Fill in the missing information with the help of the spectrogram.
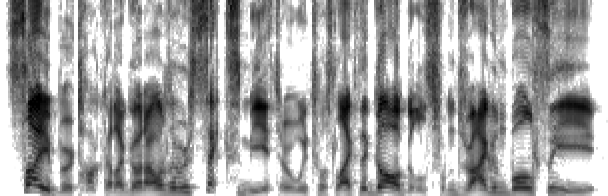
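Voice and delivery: ordinary talk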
